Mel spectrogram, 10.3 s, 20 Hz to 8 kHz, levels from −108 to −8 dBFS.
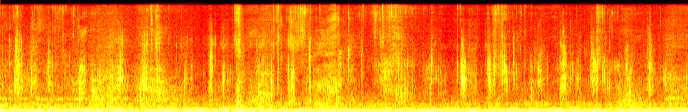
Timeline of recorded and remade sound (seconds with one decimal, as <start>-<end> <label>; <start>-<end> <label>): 0.0-3.0 recorded; 3.0-4.1 remade; 4.1-6.6 recorded; 6.6-7.6 remade; 7.6-10.3 recorded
